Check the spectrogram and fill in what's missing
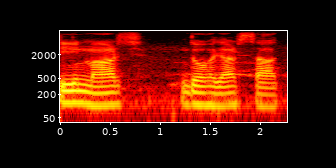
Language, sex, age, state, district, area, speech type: Urdu, male, 18-30, Uttar Pradesh, Ghaziabad, urban, spontaneous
